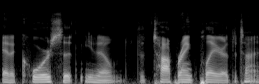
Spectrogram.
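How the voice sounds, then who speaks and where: A man talks at a fairly quick pace in a normal speaking voice. His pitch sits fairly low. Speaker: podcast host. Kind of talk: interviewer questions.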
